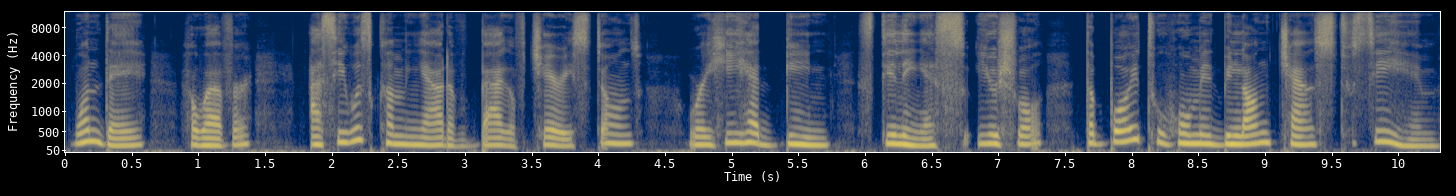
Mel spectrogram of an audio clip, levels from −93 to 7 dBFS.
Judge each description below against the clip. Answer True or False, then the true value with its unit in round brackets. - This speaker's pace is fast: False (180 wpm)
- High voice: True (200 Hz)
